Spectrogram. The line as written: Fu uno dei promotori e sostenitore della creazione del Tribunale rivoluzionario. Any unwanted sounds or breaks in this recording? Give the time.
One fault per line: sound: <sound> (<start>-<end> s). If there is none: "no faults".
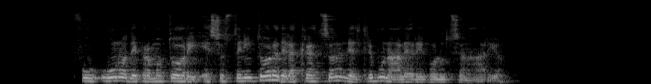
no faults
